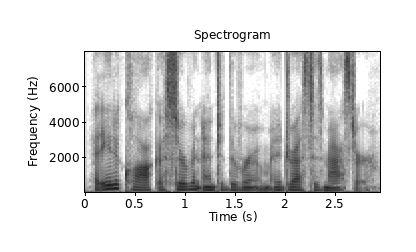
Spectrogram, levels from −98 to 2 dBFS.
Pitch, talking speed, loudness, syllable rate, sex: 155 Hz, 245 wpm, -19 LUFS, 6.9 syllables/s, female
